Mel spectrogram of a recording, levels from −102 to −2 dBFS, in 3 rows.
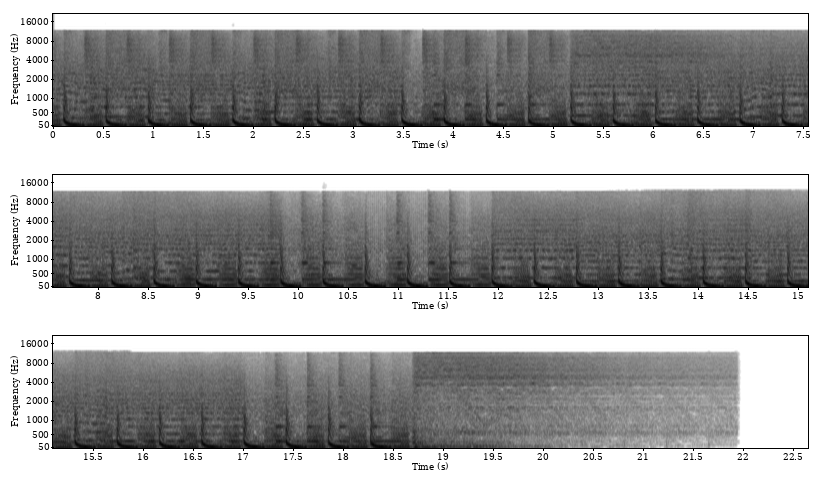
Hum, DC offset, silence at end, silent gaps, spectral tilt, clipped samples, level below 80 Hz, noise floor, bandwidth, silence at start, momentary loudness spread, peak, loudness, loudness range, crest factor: none; under 0.1%; 1.6 s; none; -5 dB/octave; under 0.1%; -16 dBFS; -41 dBFS; 12 kHz; 0 s; 6 LU; 0 dBFS; -13 LUFS; 4 LU; 12 dB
